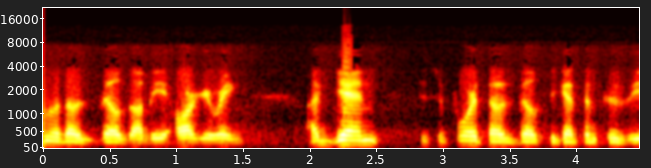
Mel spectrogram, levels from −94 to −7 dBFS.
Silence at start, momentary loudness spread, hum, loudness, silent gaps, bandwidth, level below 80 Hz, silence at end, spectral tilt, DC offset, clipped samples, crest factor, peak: 0 s; 11 LU; none; -18 LUFS; none; 9.2 kHz; -68 dBFS; 0 s; -6 dB/octave; under 0.1%; under 0.1%; 18 dB; 0 dBFS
